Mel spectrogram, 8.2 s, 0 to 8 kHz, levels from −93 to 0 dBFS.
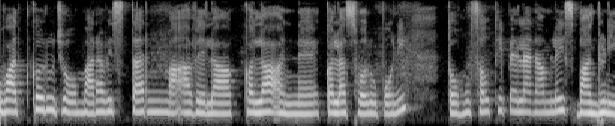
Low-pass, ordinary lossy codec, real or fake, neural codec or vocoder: none; none; real; none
